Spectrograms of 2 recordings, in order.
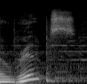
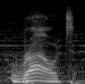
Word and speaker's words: route: Your roots or your routes? Even the word route has two pronunciations, root and route.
